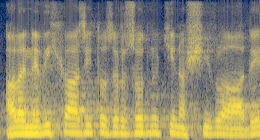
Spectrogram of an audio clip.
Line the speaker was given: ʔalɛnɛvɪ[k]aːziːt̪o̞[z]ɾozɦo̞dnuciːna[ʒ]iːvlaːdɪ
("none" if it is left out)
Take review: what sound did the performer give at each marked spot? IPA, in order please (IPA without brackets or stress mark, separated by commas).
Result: x, z, ʃ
